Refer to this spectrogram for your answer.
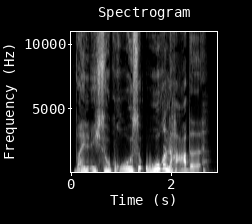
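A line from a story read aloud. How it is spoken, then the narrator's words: Deep voice. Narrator (German): Sein Vater sagte dann mit tiefer Stimme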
